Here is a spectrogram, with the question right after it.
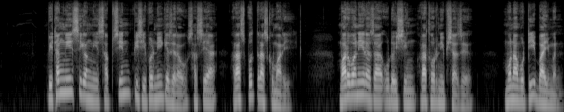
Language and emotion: Bodo, neutral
